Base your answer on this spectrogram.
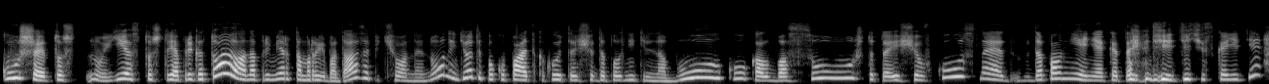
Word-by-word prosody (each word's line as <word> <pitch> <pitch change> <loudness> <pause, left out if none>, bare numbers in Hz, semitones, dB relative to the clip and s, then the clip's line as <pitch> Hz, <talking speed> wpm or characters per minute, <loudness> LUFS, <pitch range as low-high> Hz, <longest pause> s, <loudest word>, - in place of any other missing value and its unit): кушает 270 -10 +4
то 220 - +2
ш 200 - -8
ну, 230 -4 -5
ест 240 +7 +1
то, 230 - -1
что 225 - -5
я 205 - +6
приготовила, 240 - +5
например, 225 +4 -1
там 225 -4 -1
рыба, 190 -6 -2
да, 175 - +2
запечённая. 185 - -6
Но 275 - -4
он 380 -7 -1
идёт 305 +4 0
и - - -4
покупает 225 -4 +2
какую-то 220 -3 -3
ещё 195 +2 -5
дополнительно 195 -4 -6
булку, 285 - +1
колбасу, 265 - -1
что-то 230 -7 -6
ещё 200 +3 -2
вкусное 325 - -1
д 180 - -21
в 175 +2 -18
дополнение 215 -2 0
к 180 - -21
этой 205 +3 +2
диетической 230 -1 +1
еде. 230 - -5
225 Hz, 160 wpm, -18 LUFS, 195-270 Hz, -, я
